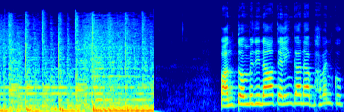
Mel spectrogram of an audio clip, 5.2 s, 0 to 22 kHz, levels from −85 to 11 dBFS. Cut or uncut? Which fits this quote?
uncut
